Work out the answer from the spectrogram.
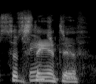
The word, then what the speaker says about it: substantive: But to hear something substantive, is that the right word? Substantive. Substantive. That's what you were shooting for. I was trying to add in a syllable on the wrong emphasis.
